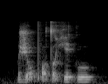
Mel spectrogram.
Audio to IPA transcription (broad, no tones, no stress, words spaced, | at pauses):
ʒɔ̰pʼɔ̰tɔ̰ çeku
